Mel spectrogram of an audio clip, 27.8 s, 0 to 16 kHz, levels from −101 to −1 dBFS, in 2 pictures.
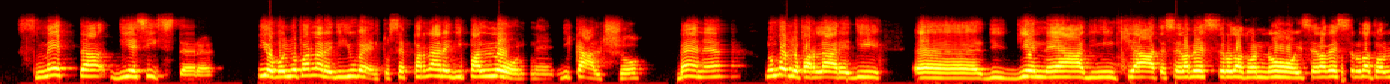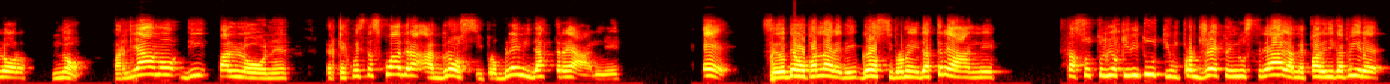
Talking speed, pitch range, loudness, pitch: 155 wpm, 205-250 Hz, -18 LUFS, 225 Hz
